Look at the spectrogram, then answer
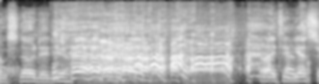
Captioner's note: group laughing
